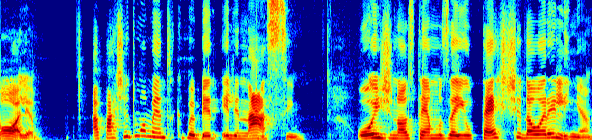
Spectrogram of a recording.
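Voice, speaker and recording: A woman speaks with a mineiro accent at a moderate pace. Her voice is high-pitched and bright and sharp in tone, with lively intonation. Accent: mineiro accent, kept. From Minas Gerais, Brazil. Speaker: educator of deaf children. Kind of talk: podcast interview.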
